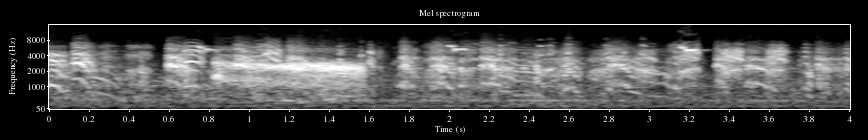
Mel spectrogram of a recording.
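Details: Common terns in a small breeding colony with chicks on a concrete block near a breakwater, 1.5 km from the coast at Liepāja, Latvia, June 2024, filmed with a Nikon Coolpix P1000; dense overlapping harsh, squeaky calls, one drawn-out louder note midway.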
